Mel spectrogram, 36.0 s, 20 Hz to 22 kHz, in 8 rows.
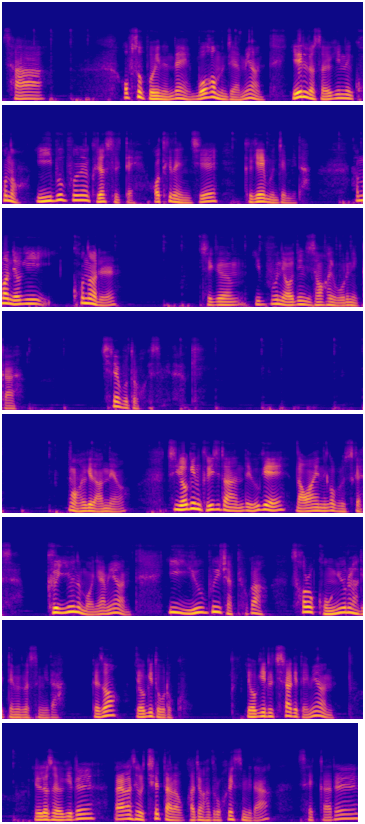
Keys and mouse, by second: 0.5 alt+click, 0.7 alt+middle click, 0.9-2.8 alt+drag, 3.1 alt+middle click, 6.5 alt+click, 7.7 alt+click, 8.9 alt+click, 10.3 alt+click, 11.2 alt+click, 11.6 alt+middle click, 11.9 alt+click, 13.2 alt+middle click, 13.2 alt+click, 13.7 alt+middle click, 14.2 alt+click, 14.7 alt+middle click, 15.0 alt+click, 15.6 alt+middle click, 16.0 click, 16.9 alt+click, 17.5 alt+middle click, 17.9 click, 18.8 alt+click, 19.9 alt+click, 24.0 alt+click, 25.8 alt+click, 27.4-28.6 alt+drag, 30.2-31.6 alt+drag, 35.1 alt+click.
